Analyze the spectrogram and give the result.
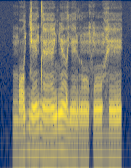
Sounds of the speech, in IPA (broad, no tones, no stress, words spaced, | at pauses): mɔ ɟẽ dɛ̃ːʎẽə̯ jẽrõːfõː ɦẽ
